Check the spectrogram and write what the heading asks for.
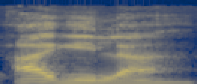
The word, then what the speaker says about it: águila: sentido en el nombre águila de tres sílabas hay una sílaba que se pronuncia con mayor fuerza que en este caso es la primera con tilde y que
